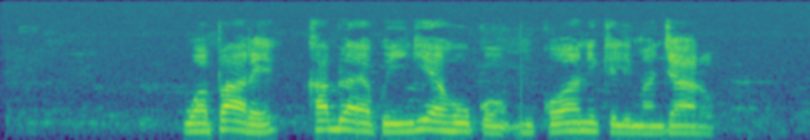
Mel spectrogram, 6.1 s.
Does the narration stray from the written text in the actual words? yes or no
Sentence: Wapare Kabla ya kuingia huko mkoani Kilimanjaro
no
